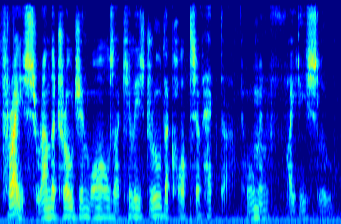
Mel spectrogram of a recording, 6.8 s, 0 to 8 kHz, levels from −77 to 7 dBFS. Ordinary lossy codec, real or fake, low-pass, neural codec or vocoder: MP3, 64 kbps; real; 7.2 kHz; none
